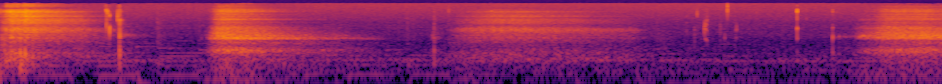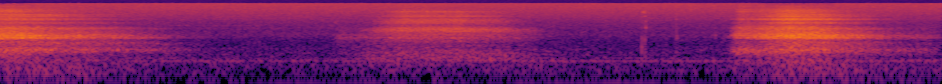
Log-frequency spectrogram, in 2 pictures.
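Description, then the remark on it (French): Slow, deep breathing, with about six long airy inhales and exhales rising and falling in a steady, unhurried rhythm and no talking. “Je t'invite aussi à avoir fait de même sur ces quelques secondes de respiration.”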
